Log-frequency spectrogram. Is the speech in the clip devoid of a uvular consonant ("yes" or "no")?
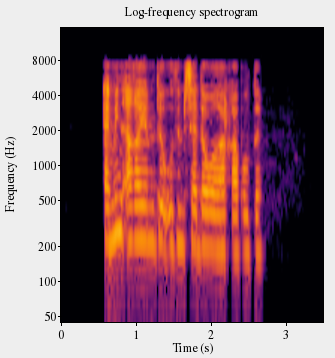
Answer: no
